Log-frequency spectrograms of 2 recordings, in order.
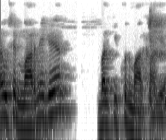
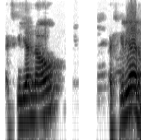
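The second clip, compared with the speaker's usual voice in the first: calling out; 3 semitones higher, 7 dB louder, much slower than usual. Real, not acted. Teacher checking class understood.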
